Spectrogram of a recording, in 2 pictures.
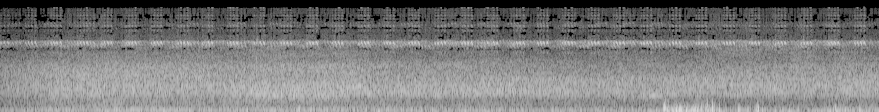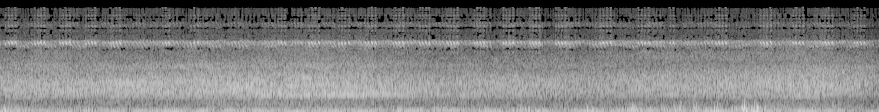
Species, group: Gryllus campestris, Orthoptera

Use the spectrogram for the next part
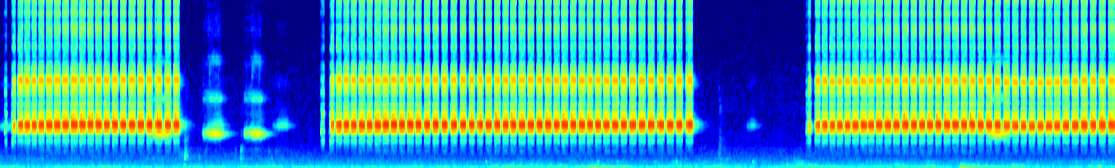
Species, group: Svercus palmetorum, Orthoptera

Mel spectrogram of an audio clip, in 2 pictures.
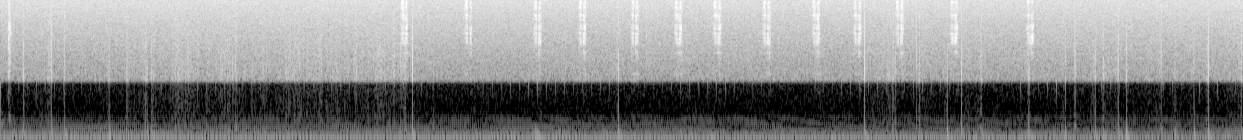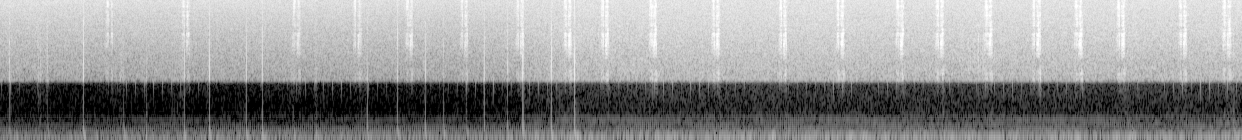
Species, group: Tessellana orina, Orthoptera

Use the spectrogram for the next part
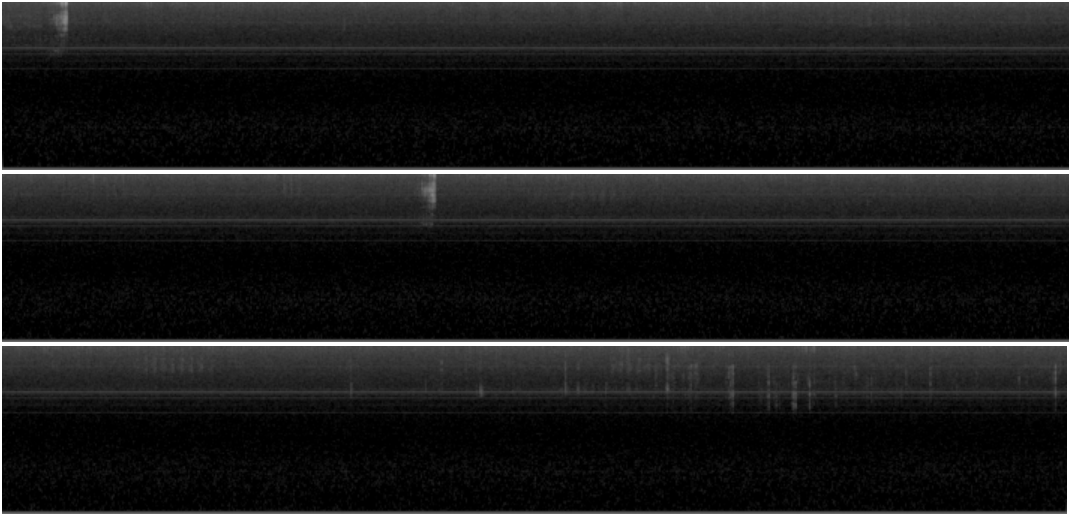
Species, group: Lluciapomaresius stalii, Orthoptera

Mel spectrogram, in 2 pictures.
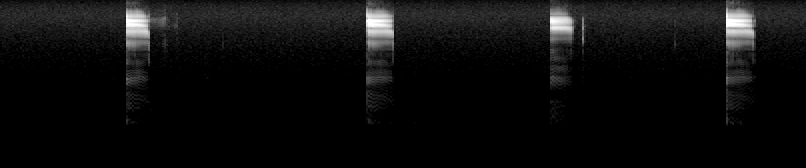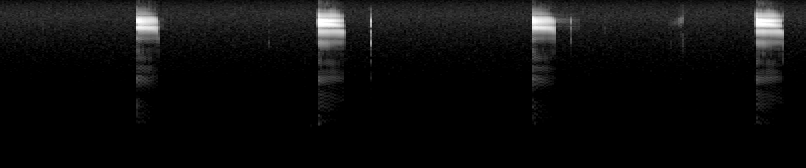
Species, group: Isophya rhodopensis, Orthoptera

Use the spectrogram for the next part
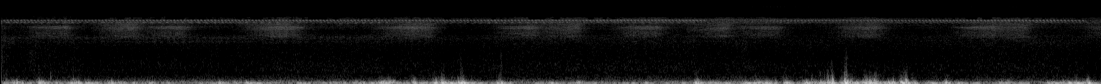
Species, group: Neotibicen robinsonianus, Cicadidae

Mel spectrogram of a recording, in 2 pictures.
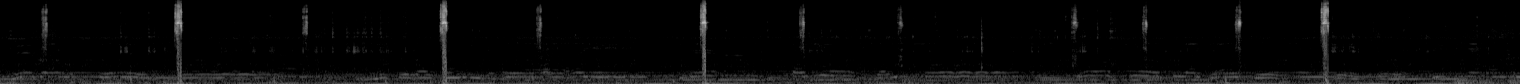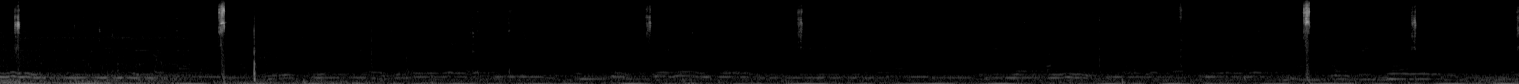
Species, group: Eupholidoptera garganica, Orthoptera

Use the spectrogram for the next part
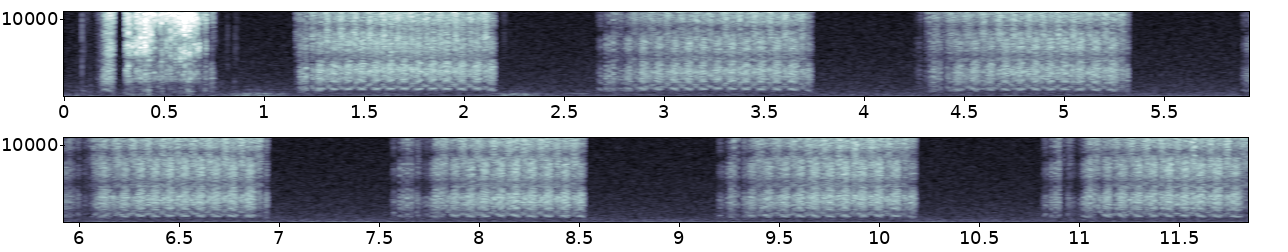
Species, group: Chorthippus dichrous, Orthoptera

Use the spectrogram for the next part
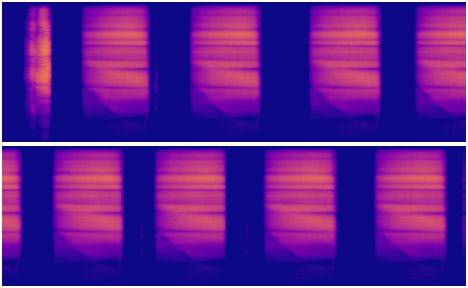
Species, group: Uromenus rugosicollis, Orthoptera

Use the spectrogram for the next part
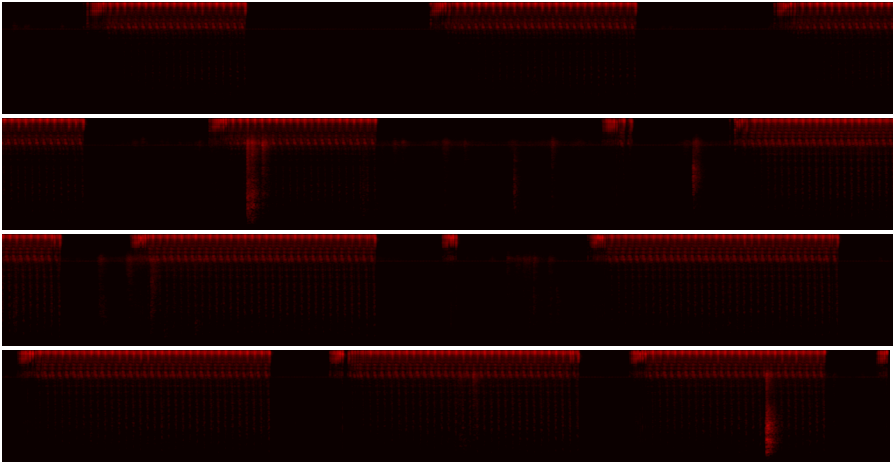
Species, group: Parnassiana chelmos, Orthoptera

